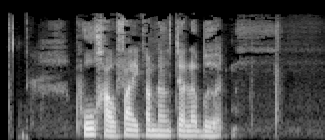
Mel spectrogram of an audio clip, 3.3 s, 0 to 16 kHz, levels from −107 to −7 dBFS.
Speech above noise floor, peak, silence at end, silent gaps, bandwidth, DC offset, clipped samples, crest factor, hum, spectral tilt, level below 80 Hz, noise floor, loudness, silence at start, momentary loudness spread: 34 dB; -2 dBFS; 0.5 s; none; 11.5 kHz; under 0.1%; under 0.1%; 22 dB; none; -5.5 dB/octave; -64 dBFS; -55 dBFS; -21 LUFS; 0.75 s; 16 LU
